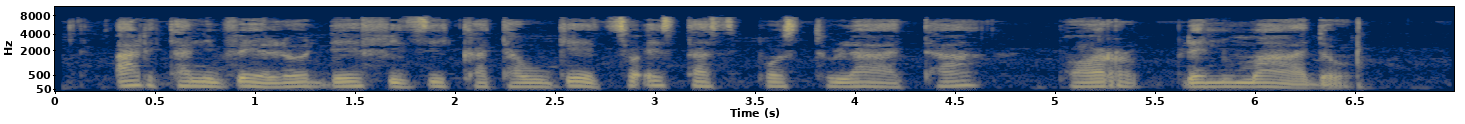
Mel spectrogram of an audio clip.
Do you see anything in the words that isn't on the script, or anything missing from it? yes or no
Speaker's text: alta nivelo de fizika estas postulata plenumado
yes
